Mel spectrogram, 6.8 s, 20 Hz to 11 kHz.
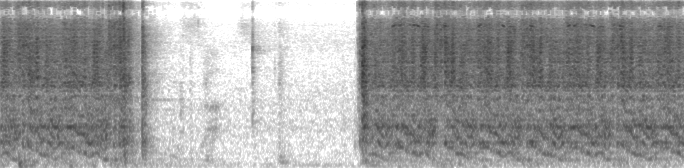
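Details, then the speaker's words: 1964 Chevy Impala cranked for the first time after about 50 years sitting, plugs filled and wires rechecked: two spells of even cranking about three turns a second, no firing stroke; spark confirmed good. Crank no start. "damn it's just not doing it you fill those plugs again try it again oh something doesn't sound right"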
